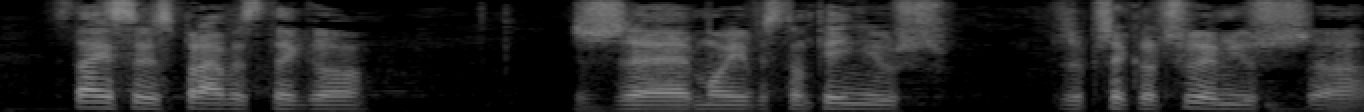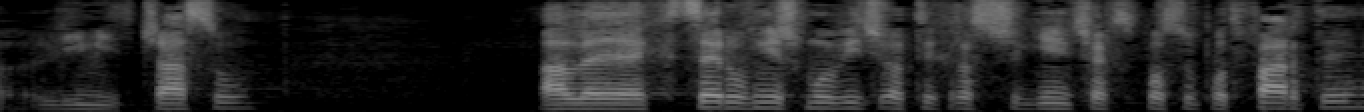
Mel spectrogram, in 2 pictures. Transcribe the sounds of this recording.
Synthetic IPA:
z̥d̪ajɛsɔbʲjɛspɾavɛst̪ɛɡɔ | ʐɛmɔjɛvɘst̪ɔmpʲjeɲɛjuʂ | ʐɛpʂɛkɾɔt͡ʂɘwɛmjuʂlʲimʲit̪t͡ʂasu | alɛxt̪sɛɾuvɲɛʂmuvʲit͡ɕɔt̪ɘxɾɔstʂɘɡɲeɲt͡ɕaxfspɔsupɔt̪faɾt̪ɘ

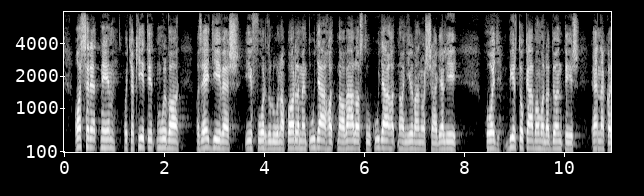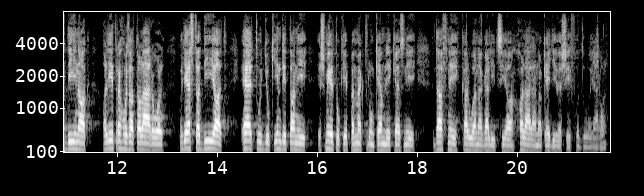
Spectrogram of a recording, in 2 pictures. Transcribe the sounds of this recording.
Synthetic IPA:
ɒst̪sɛɾɛt̪neːmho̞chɒkeːt̪eːt̪muːlvɒ | ɒzɛɟːeːvɛʃeːfːo̞rd̪uloːnɒpɒrlɒmɛnt̪uːɟaːlɦɒt̪nɒːvaːlɒst̪oːkuːɟaːlɦɒt̪nɒːɲilvaːno̞ʃːaːɡɛleː | ho̞ɟbirt̪o̞kaːbɒɱvɒnɒd̪ø̞nt̪eːʃ | ɛnːɛkɒd̪iːjnɒk | ɒleːt̪rɛɦo̞zɒt̪ɒlaːɾoːl | ho̞ɟɛst̪ɒd̪ijɒt̪ | ɛlt̪uɟːukind̪iːt̪ɒni | eːʃmeːlt̪oːkeːpːɛmːɛk̚t̪ud̪uŋkɛmleːkɛzni | d̪afnekɒɾuɔnɒɡɒlit̪siɒhɒlaːlaːnɒkɛɟːeːvɛʃeːfːo̞rd̪uloːja̰ːɾoːl

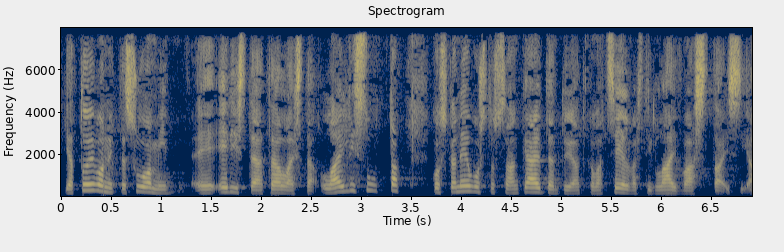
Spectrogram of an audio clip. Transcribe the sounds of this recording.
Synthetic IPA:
jɑt̪oiʋonet̪ːæsuomi | edist̪æːt̪ælːɑist̪ɑ̰lɑilːisuːt̪ːɑkoskɑnewʋost̪osːɑoŋkæyt̪ænt̪øjɑt̪kɑʋɑt̪selʋæst̪ilɑiʋʋɑst̪ɑisiɑ̰

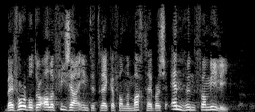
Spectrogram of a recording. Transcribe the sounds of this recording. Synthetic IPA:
bɛjvʊːɹbeːlˠtdoːɹɑləvizaːʔɪntətrɛkənvɑndəmɑχtɦɛbəɹsɛnɦɵnfamilḭ

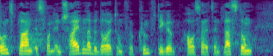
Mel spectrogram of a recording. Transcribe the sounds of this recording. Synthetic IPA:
oːnspl̥aːnɪ̰stfɔnɛntʃaɪdn̩dɐbədɔʏtʊŋfyːɐkʰʏnftɪɡəhaʊshaltsɛntʰlastʊŋ

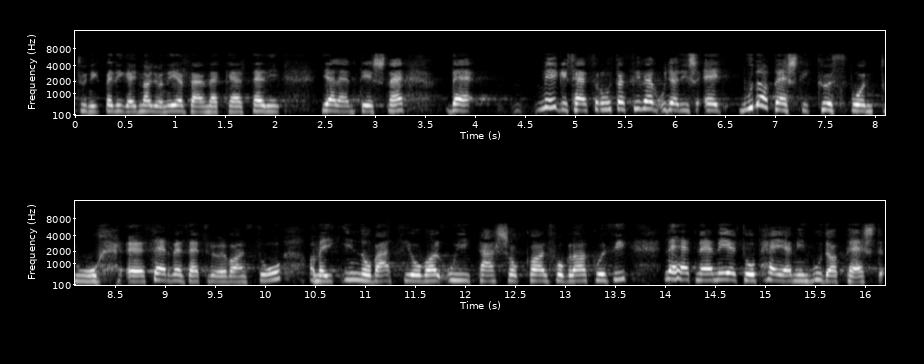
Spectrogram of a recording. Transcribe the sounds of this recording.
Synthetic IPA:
t̪yːnik̚pɛd̪iɡɛɟnɒɟo̞neːrzɛlmɛkːɛlt̪ɛlijɛlɛnt̪eːʃnɛkd̪ɛ | meːɡiʃɛlso̞ɾult̪ɒsiːvɛmuɟɒniʃɛɟbud̪ɒpɛʃt̪ikø̞spo̞nt̪uːsɛrvɛzɛt̪røːlvɒnsoːɒmɛjikinːo̞vaːt̪sijoːvɒluːjiːt̪aːʃo̞kːɒlfo̞ɡlɒlko̞ziklɛɦɛt̪nɛmeːlt̪oːpɦɛjɛmind̪̚bud̪ɒpɛʃt̪

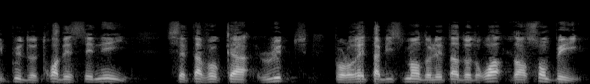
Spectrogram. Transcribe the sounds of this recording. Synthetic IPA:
iplyd̪ət̪χwad̪eseni | sɛt̪avɔkalyt̪ | puʁləʁet̪ablismɑ̃d̪əlet̪ad̪əd̪ʁwad̪ɑ̃sɔ̃pei

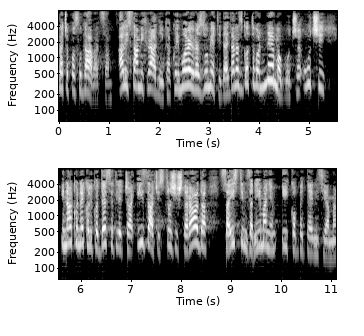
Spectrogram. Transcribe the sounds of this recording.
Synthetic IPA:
d̪at͡ʃapo̞slˠod̪aːʋa̰t̪saalisaːmixɾaːd̪nikako̞jimo̞ːɾajuɾazumje̞t̪id̪aje̞d̪anasɡo̞t̪o̞ʋo̞ne̞mo̞ɡut͡ɕe̞ʔuːt͡ɕiː | nakonːe̞ko̞liko̞d̪e̞se̞t̪ʎe̞t͡ɕaʔizaːt͡ʃist̪r̩ʒiʃt̪aɾaːd̪asaist̪imzaniːmaɲe̞miko̞mpe̞t̪e̞nt̪sijama

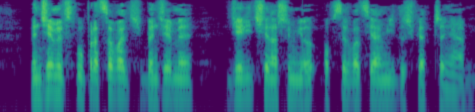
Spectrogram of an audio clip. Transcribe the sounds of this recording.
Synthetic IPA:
bɛɲd͡ʑɛmɘfspuwpɾat̪sɔvad͡ʑbɛɲd͡ʑɛmɘ | d͡ʑɛlʲit͡ɕɕɛnaʂɘmʲiɔpsɛɾvat̪sʲjamʲiːd̪ɔɕfʲjat̪̚t͡ʂɛɲa̰mʲi

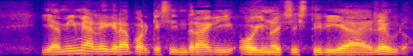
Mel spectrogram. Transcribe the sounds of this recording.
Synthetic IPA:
iamĩmealeɣɾapoɾkesind̪ɾaɣiʔojnõeksist̪iɾiaelewɾo

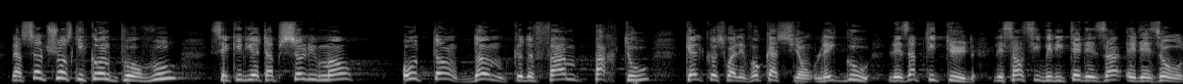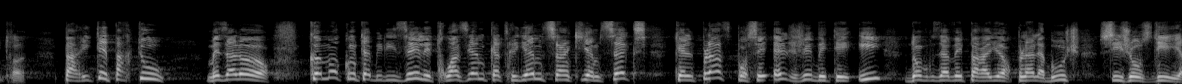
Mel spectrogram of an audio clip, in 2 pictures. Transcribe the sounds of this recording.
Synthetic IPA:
lasœlʃozkʲikɔ̃t̪̚puʁvusɛkiliɛt̪absɔlymɑ̃ | ot̪ɑ̃d̪ɔmkəd̪əfampaʁt̪ukʲɛlkəswalevɔkasjɔ̃leɡulezap̚t̪it̪yd̪lesɑ̃sibilit̪ed̪ezɛ̃ʔed̪ezot̪χ | paʁit̪epaʁt̪u | mɛzalɔːʁkɔmɑ̃kɔ̃t̪abilizelet̪χwazjɛmkat̪χijɛmsɛ̃kʲjɛmsɛkskʲɛlplaspuʁseʔɛlʒebet̪eid̪ɔ̃vuzavepaʁajœʁplɛ̃labuʃsiʒozd̪iːʁ

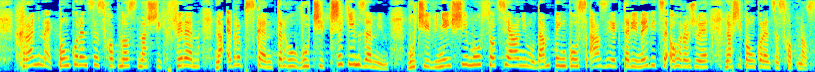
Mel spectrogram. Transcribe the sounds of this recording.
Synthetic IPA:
xɾaːɲmɛko̞ŋkuɾɛnt͡sɛsxopno̞st̪naʃɪxfɪɾɛmnaʔɛvɾopskɛːmt̪r̩ɦuvuːt͡ʃɪt̪r̝̥ɛciːmzɛmiːmvuːt͡ʃɪvɲɛjʃiːmuso̞t͡sɪaːlɲiːmudampɪŋɡusʔaːzɪjɛkt̪ɛɾiːnɛjviːt͡sɛʔo̞ɦɾo̞ʒujɛnaʃɪko̞ŋkuɾɛnt͡sɛsxopnost̪̚

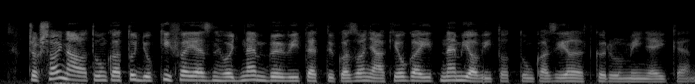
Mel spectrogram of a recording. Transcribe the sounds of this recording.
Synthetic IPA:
t͡ʃɒkʃɒjnaːlɒt̪uŋkɒt̪ːuɟːukːifɛjɛzniɦo̞ɟnɛmbøːviːt̪ɛt̪ːykɒzɒɲaːkjo̞ɡɒjit̪nɛmjɒviːt̪o̞t̪ːuŋkɒzeːlɛt̪kø̞ɾylmeːɲɛjikɛn

